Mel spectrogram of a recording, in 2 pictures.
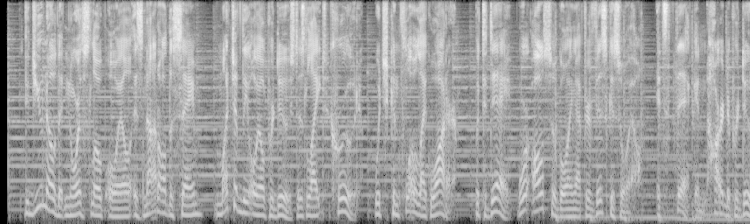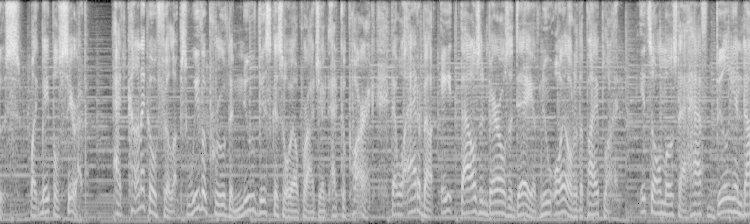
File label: news radio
